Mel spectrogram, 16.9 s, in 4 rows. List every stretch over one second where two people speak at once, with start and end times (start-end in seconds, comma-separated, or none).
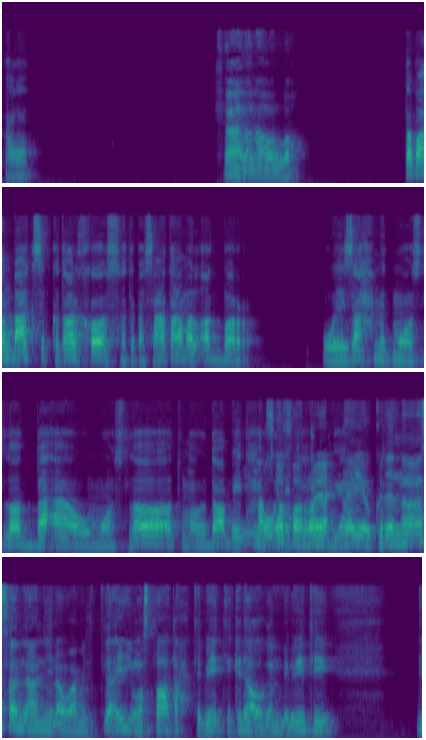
10.6-12.0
